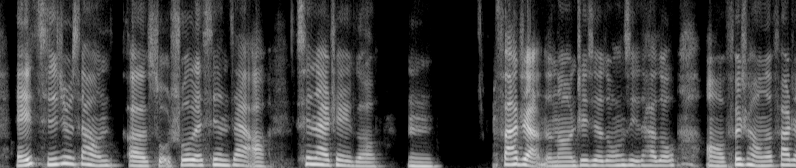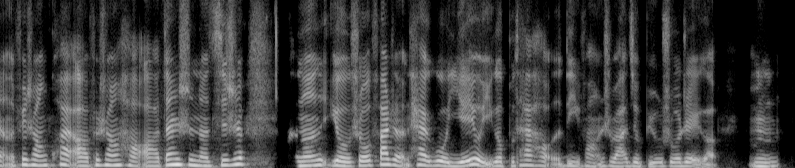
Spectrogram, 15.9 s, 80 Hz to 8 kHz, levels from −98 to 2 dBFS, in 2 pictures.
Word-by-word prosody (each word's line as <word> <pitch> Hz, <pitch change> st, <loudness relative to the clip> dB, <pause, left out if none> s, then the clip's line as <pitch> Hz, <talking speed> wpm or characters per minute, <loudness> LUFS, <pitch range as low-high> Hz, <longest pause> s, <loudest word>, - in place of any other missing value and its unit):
哎， 230 Hz, +6 st, +6 dB
其 285 Hz, -4 st, +1 dB
实 -, -, +3 dB
就 305 Hz, -1 st, +4 dB
像， 225 Hz, -6 st, 0 dB
呃， 210 Hz, -2 st, +2 dB
所 200 Hz, -, -5 dB
说 240 Hz, +1 st, +2 dB
的 235 Hz, -1 st, +6 dB
现 240 Hz, 0 st, +2 dB
在 235 Hz, -3 st, +1 dB
啊， 195 Hz, -3 st, -2 dB, 0.3 s
现 290 Hz, -, +2 dB
在 260 Hz, -3 st, +6 dB
这 230 Hz, -3 st, -1 dB
个， 185 Hz, -2 st, -5 dB, 0.2 s
嗯， 185 Hz, -3 st, -1 dB, 0.6 s
发 265 Hz, +1 st, +6 dB
展 255 Hz, -2 st, +6 dB
的 190 Hz, -, -4 dB
呢， 200 Hz, +1 st, -1 dB
这 235 Hz, +2 st, 0 dB
些 225 Hz, -1 st, 0 dB
东 225 Hz, +1 st, -1 dB
西 235 Hz, -2 st, -1 dB
它 220 Hz, 0 st, -3 dB
都， 220 Hz, +1 st, -2 dB, 0.3 s
呃， 205 Hz, -3 st, 0 dB
非 265 Hz, +6 st, +4 dB
常 245 Hz, -5 st, +1 dB
地 210 Hz, -, 0 dB
发 245 Hz, +3 st, +1 dB
展 230 Hz, -2 st, -3 dB
得 -, -, -4 dB
非 255 Hz, +5 st, 0 dB
常 235 Hz, -2 st, -1 dB
快 250 Hz, +1 st, -1 dB
啊、 200 Hz, -2 st, -1 dB
非 245 Hz, +4 st, -4 dB
常 235 Hz, 0 st, 0 dB
好 225 Hz, -4 st, -4 dB
啊， 195 Hz, 0 st, -4 dB
但 255 Hz, +5 st, +5 dB
是 250 Hz, -2 st, -1 dB
呢， 205 Hz, -3 st, -1 dB
其 235 Hz, +4 st, -2 dB
实 275 Hz, +3 st, +2 dB
可 275 Hz, -6 st, -13 dB
能 220 Hz, +4 st, +1 dB
有 210 Hz, -4 st, +1 dB
时 200 Hz, +3 st, -3 dB
候 215 Hz, -, +1 dB
发 265 Hz, +4 st, +2 dB
展 230 Hz, -4 st, -2 dB
太 245 Hz, -1 st, -1 dB
过 210 Hz, -1 st, 0 dB
也 190 Hz, +5 st, +1 dB
有 265 Hz, -, +4 dB
一 -, -, -3 dB
个 195 Hz, 0 st, -1 dB
不 195 Hz, -, -10 dB
太 235 Hz, +3 st, -4 dB
好 210 Hz, -2 st, -7 dB
的 90 Hz, -, -9 dB
地 100 Hz, -1 st, -6 dB
方， 185 Hz, -1 st, -8 dB
是 195 Hz, -, -9 dB
吧， 175 Hz, 0 st, -4 dB
就 185 Hz, 0 st, -5 dB
比 -, -, -8 dB
如 180 Hz, -, -5 dB
说 185 Hz, 0 st, -5 dB
这 185 Hz, 0 st, -3 dB
个 90 Hz, -1 st, -7 dB, 0.3 s
嗯。 185 Hz, +2 st, -3 dB
220 Hz, 285 characters per minute, -23 LUFS, 195-245 Hz, 0.6 s, 哎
